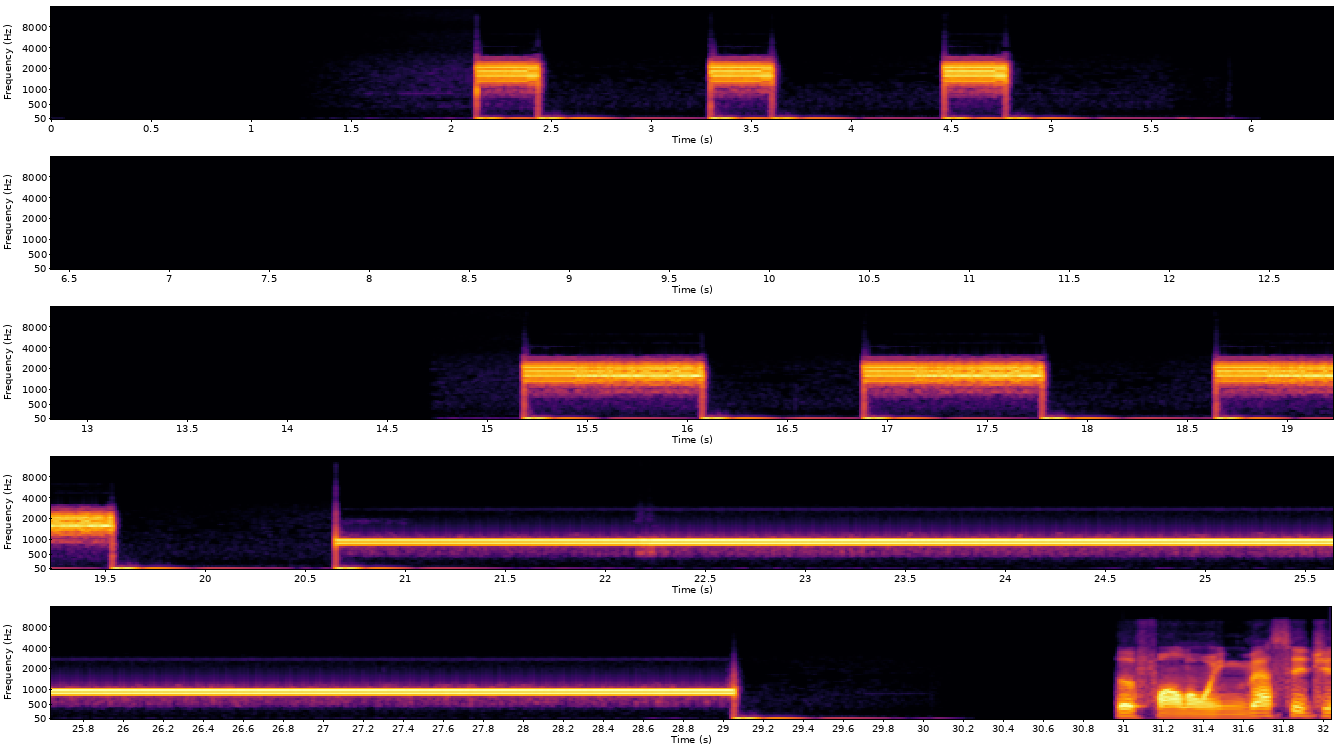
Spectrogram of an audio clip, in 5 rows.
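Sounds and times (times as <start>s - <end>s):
data tone bursts: 20.7s - 29.1s
two-tone attention signal: 20.7s - 29.1s.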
